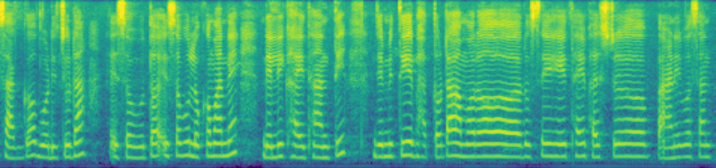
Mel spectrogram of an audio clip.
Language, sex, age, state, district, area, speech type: Odia, female, 45-60, Odisha, Kandhamal, rural, spontaneous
